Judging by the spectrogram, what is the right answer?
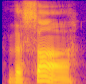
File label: "saw", English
